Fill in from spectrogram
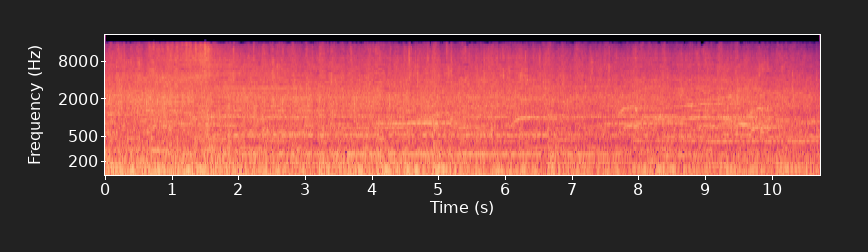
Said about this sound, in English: Everybody, can we please get one more round of applause?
